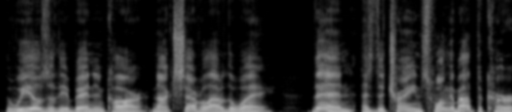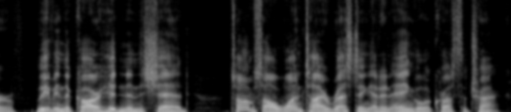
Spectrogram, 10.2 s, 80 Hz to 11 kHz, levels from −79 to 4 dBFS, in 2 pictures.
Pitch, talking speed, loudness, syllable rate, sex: 180 Hz, 225 wpm, -18 LUFS, 5.7 syllables/s, male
